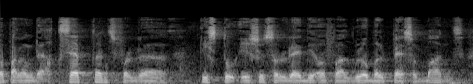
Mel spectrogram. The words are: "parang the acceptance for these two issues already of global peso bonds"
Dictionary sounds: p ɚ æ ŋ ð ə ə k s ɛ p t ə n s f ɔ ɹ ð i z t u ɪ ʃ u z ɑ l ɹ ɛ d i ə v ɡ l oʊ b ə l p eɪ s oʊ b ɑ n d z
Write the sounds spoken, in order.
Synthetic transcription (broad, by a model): p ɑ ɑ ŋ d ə ə k s ɛ p t ə n s f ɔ ɹ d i s t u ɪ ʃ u s ɑ l ɹ ɛ d i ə f ɡ l oʊ b ə l p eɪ s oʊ b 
